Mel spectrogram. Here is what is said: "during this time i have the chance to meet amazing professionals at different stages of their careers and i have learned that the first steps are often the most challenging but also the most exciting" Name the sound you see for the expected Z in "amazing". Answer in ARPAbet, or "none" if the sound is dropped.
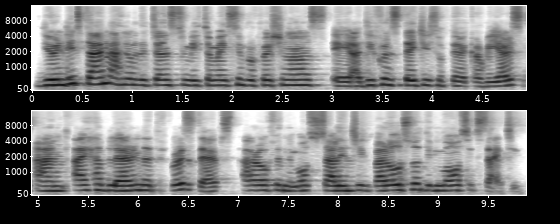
S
